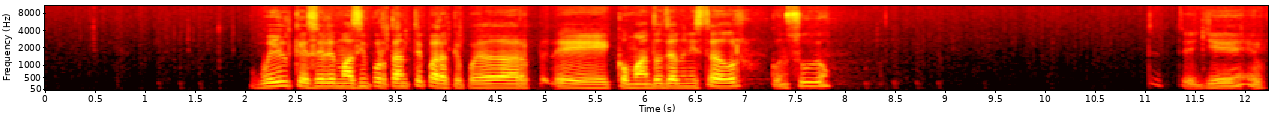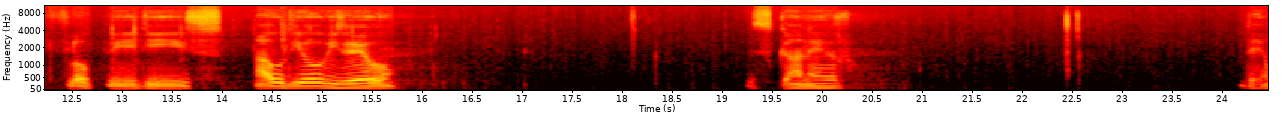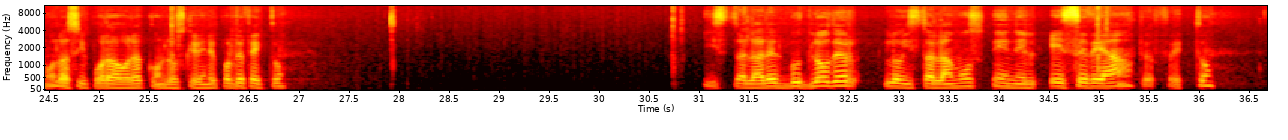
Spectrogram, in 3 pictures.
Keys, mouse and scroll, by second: 1.1 Down, 1.3 Down, 1.5 Down, 1.6 Down, 3.7 Up, 3.9 Up, 8.2 Down, 8.4 Down, 8.6 Down, 8.8 Down, 9.3-9.9 Down, 10.5 Down, 10.9 Down, 11.1 Down, 11.8 Up, 12.8 Down, 13.1 Down, 13.3 Down, 13.5 Down, 13.7 Down, 13.9 Down, 14.2 Down, 14.5 Down, 14.8 Down, 15.0 Down, 15.5 Down, 15.7 Down, 15.9 Down, 16.1 Down, 16.3 Down, 16.7 Down, 16.9 Down, 18.4 Down, 18.6 Down, 18.8 Down, 19.2 Down, 19.4 Down, 19.6 Down, 19.8 Down, 20.1 Down, 20.5 Down, 20.9 Down, 21.3 Down, 21.7 Down, 22.0 Down, 25.7 Return, 30.7 Return, 35.0 Return.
